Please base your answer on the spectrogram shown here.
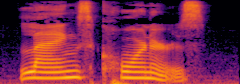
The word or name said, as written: Langes Corners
